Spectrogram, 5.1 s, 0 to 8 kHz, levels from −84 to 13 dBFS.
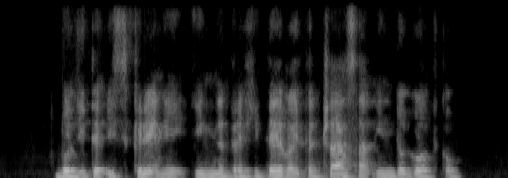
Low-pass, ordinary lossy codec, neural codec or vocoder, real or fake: none; none; codec, 16 kHz, 2 kbps, FreqCodec, smaller model; fake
